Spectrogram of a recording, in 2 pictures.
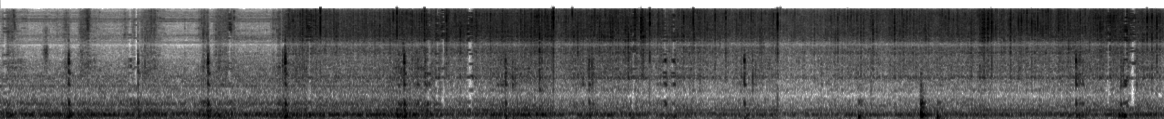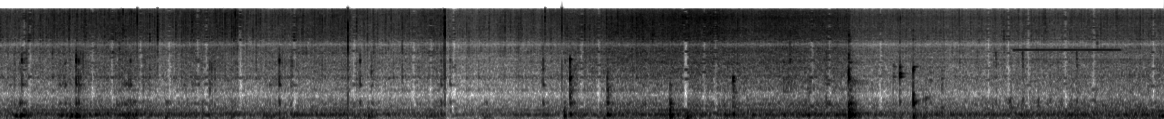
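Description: Sliced onions fry and caramelize in a pan for nettle soup, a steady close hiss and crackle running the whole time with scattered scrapes and light utensil taps.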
